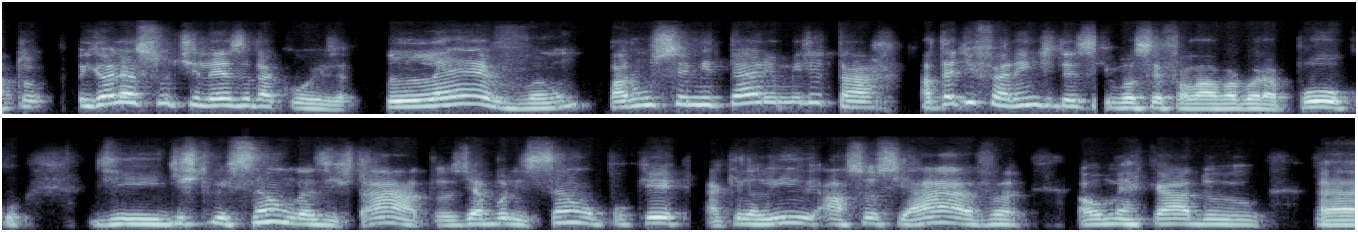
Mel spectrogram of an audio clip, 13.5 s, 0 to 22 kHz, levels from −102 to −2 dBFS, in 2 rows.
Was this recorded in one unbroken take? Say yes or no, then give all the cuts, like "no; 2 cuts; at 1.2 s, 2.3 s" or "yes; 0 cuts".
no; 4 cuts; at 3.0 s, 4.5 s, 5.5 s, 10.2 s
